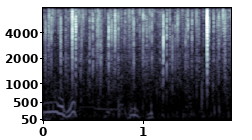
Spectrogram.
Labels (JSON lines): {"label": "biophony, cascading saw", "recorder": "SoundTrap 600 or HydroMoth"}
